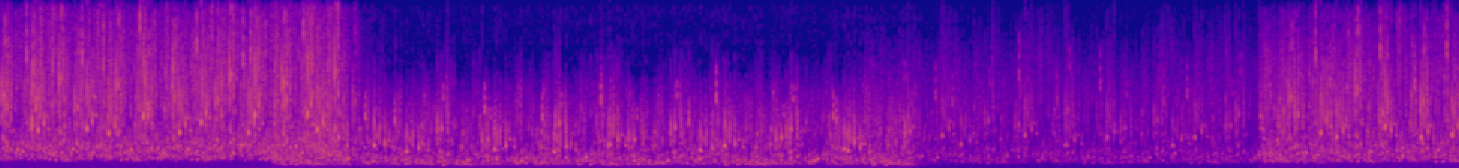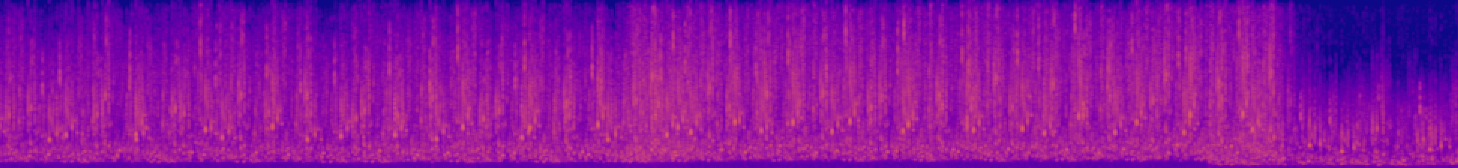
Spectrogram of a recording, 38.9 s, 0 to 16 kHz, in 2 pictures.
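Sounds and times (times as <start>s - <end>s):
running splashing water: 3.5s - 4.9s, 35.5s - 37.0s.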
